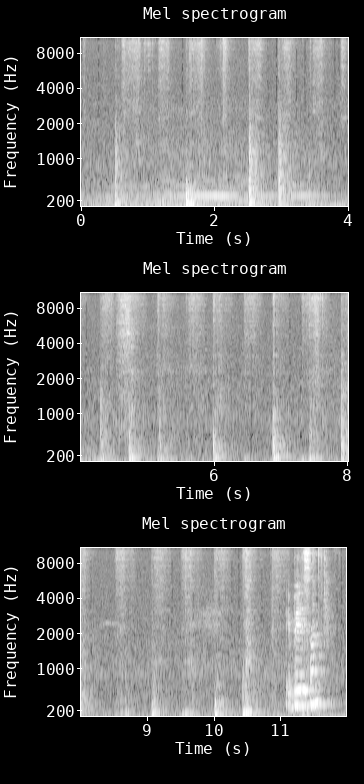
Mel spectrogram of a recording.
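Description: Gram flour (besan) is stirred and roasted in a little oil in a pan. A spoon scrapes the pan in regular soft strokes, close and fairly quiet, with faint voices in the background.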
